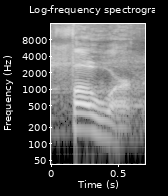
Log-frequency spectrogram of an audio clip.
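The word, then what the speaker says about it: four: Next one rhymes with your lawn mower. It's pronounced fower.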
